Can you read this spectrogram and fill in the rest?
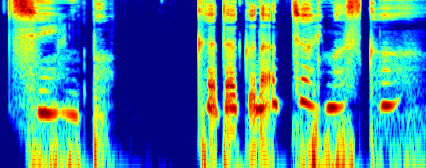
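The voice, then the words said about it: Whispering close to the ear. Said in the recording (Japanese): “耳元で囁かれるだけで”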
